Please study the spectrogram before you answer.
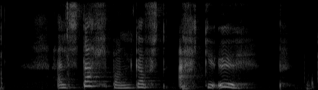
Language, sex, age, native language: Icelandic, female, 10, Icelandic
